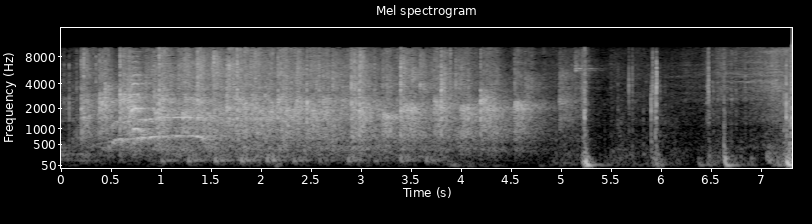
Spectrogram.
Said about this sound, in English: All right, make a little noise for the band. They did so good.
